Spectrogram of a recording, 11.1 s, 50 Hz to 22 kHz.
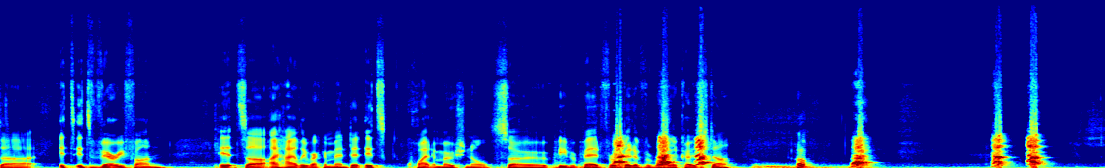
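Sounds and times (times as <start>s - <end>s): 
speech: 0.0s - 8.7s
low hum: 0.0s - 11.0s
dog barking: 6.1s - 7.2s, 8.5s - 8.9s, 9.9s - 10.6s.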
